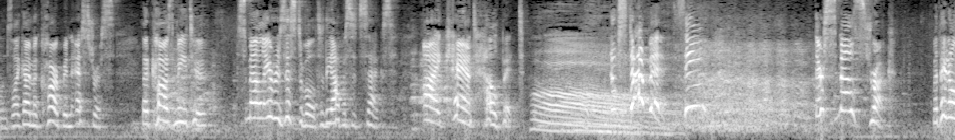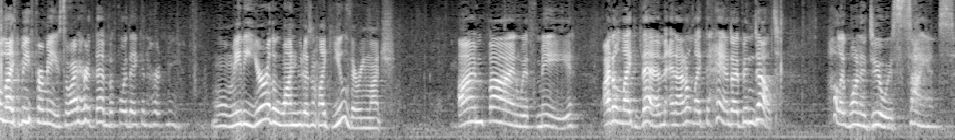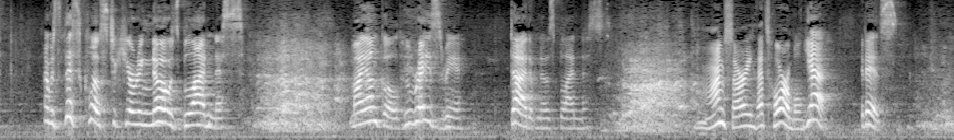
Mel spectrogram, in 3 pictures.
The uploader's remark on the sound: Recorded Live 6/14/2014 at Largo, Los Angeles.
